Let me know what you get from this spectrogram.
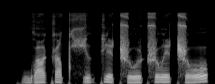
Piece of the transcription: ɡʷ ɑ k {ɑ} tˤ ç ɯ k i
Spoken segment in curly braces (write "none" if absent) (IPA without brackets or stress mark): ɑ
